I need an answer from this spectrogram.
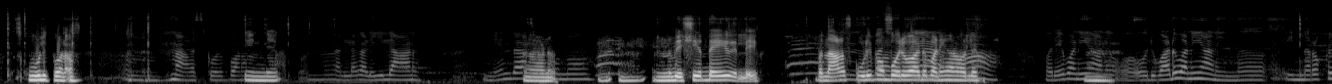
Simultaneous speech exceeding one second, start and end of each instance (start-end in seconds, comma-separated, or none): none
